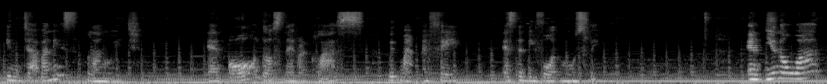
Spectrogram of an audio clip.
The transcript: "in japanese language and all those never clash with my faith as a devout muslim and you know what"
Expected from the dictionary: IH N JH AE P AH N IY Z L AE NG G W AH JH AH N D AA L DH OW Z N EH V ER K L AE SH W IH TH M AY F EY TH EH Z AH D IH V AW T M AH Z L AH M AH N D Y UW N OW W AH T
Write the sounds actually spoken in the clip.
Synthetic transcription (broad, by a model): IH N JH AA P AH N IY S L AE NG G W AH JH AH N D AA L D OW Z N EH V ER K L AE S W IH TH M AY F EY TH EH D AH D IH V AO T M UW S L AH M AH N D Y UW N OW W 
